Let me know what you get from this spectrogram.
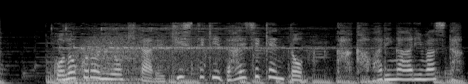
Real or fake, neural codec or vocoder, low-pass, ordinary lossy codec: real; none; 7.2 kHz; none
